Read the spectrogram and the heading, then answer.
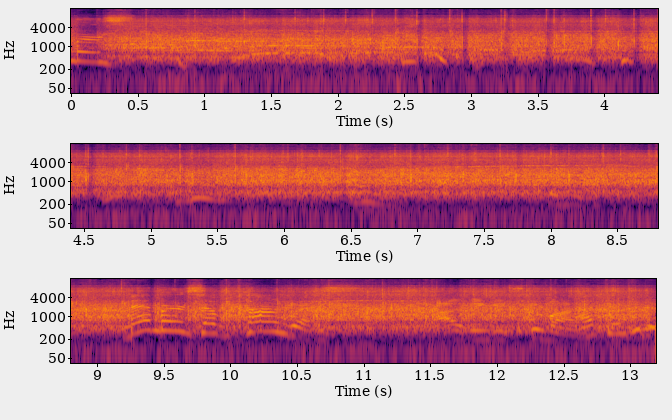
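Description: Loud, sustained applause from a large audience, dense clapping with cheers and shouts rising above it, steady throughout without a break.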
